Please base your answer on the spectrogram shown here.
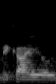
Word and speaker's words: Mikhael: and also go by Mel for short but Mikel is the right pronunciation okay awesome that's how been saying it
